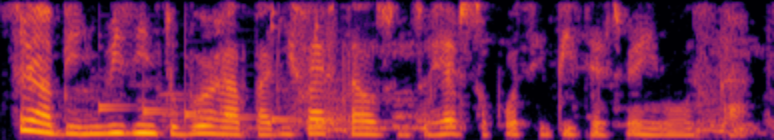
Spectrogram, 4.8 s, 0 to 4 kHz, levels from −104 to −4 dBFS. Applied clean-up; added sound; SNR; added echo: none; Marimba, xylophone; 13 dB; none.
